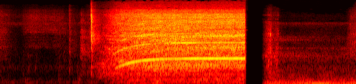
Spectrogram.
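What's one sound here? An airbrush hisses as it sprays air.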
